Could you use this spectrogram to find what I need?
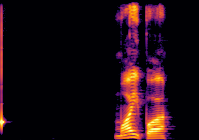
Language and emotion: Russian, neutral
